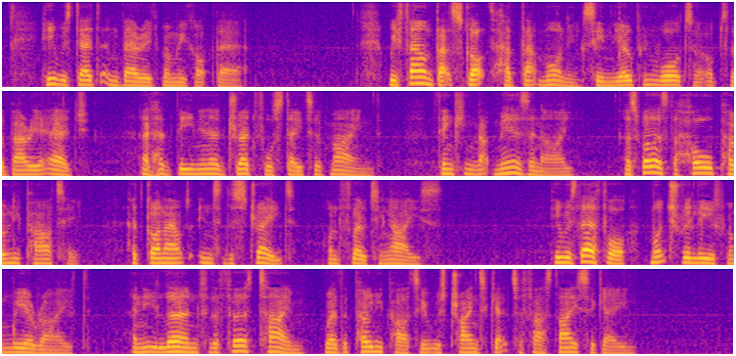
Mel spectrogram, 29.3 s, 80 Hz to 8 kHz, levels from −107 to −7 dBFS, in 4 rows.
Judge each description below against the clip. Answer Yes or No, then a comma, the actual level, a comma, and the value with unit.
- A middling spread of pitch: Yes, average, 3.5 semitones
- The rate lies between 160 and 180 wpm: Yes, average, 170 wpm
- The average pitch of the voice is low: No, medium, 150 Hz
